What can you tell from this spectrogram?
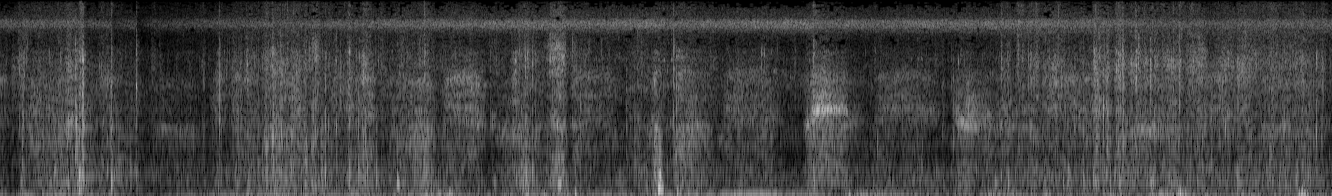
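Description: Mountain biker climbing a rocky trail: the rider's heavy breathing close to the microphone, with the tyres crunching over loose stones and the bike rattling in short knocks.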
